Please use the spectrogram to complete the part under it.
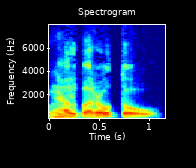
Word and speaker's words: Alboroto: Alboroto. – Yeah, you have to like pronounce the T.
